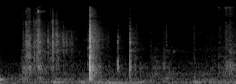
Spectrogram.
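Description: A few light clicks and taps of wooden chess pieces being handled and knocking together, with one sharper click about a second in.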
